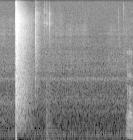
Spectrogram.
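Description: A single sharp, loud bang about a quarter second in, dying away quickly, followed by two much fainter pops.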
